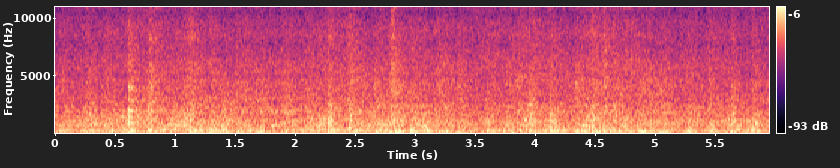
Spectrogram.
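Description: E259 series Narita Express electric train running past close by, a steady rumble of wheels on rails with a few clacks over the rail joints.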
